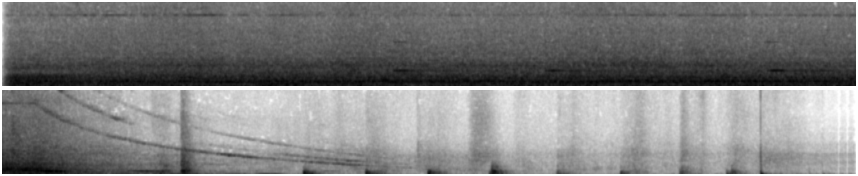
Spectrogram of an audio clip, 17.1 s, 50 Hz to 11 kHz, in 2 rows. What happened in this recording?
I started vacuuming then 3 notifications came each one after the other. I turned of the vacuum cleaner and walked towards the phone.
